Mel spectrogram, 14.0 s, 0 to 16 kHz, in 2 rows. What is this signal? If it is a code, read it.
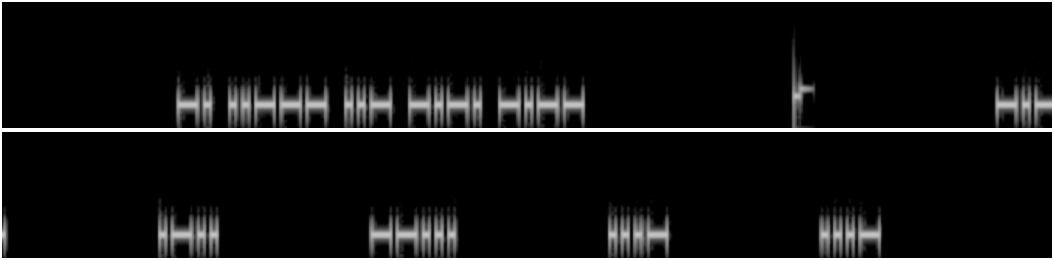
Morse code, heard as a keyed tone, about 28 wpm, spaced as for 12 wpm, 700 Hz. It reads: N2UCY KL7VV
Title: USA Call Signs - 5 Characters - 8x Character Spacing - 28wpm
